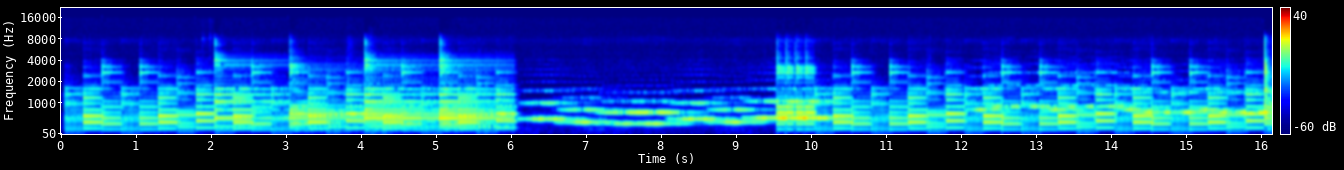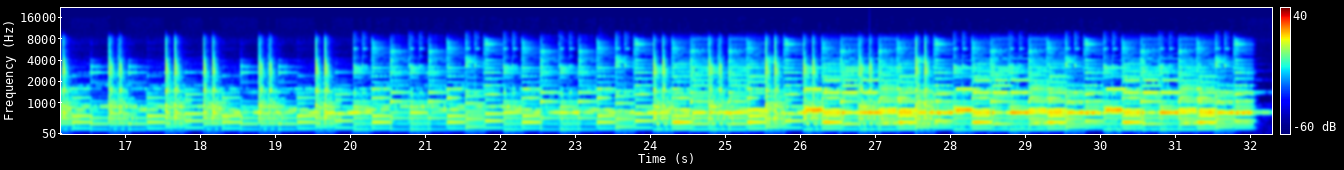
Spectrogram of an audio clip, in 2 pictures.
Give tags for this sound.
music midi

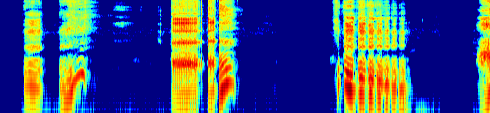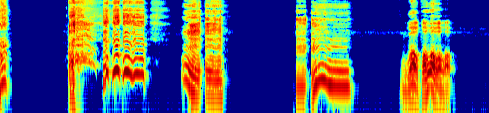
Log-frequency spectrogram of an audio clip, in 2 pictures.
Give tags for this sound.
wordless puzzlement vocal bewilderedness man male befuddlement voice distraction perplexity confusion human mystification bafflement

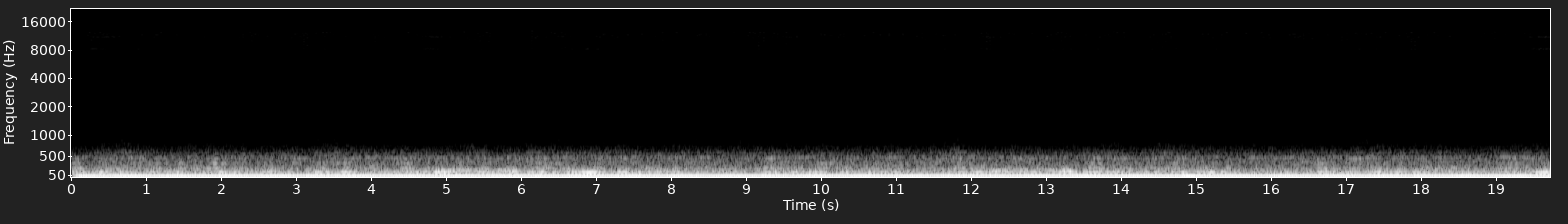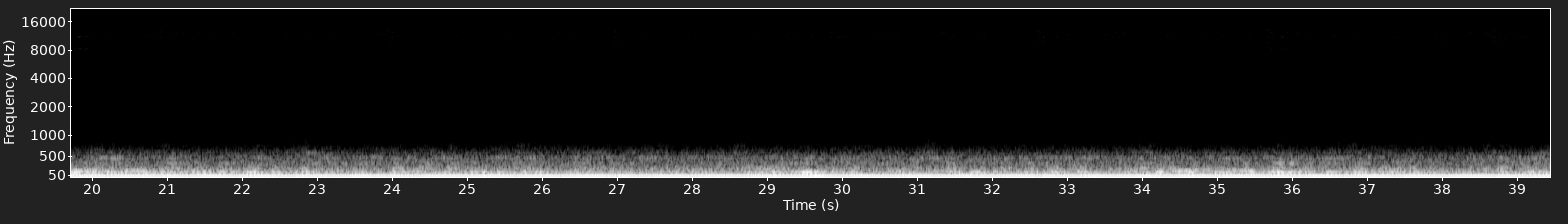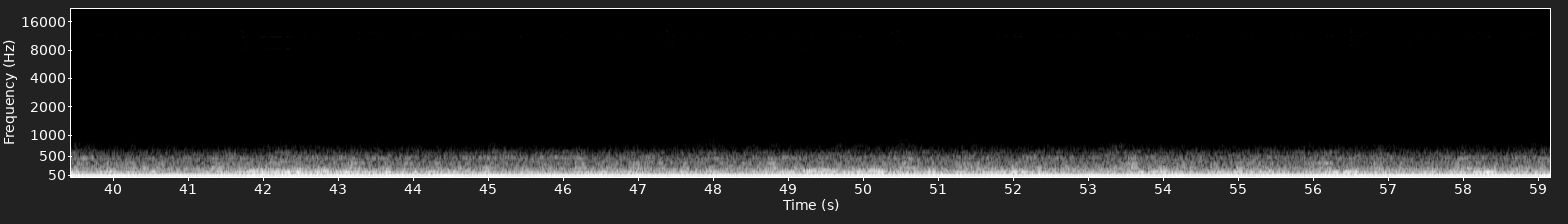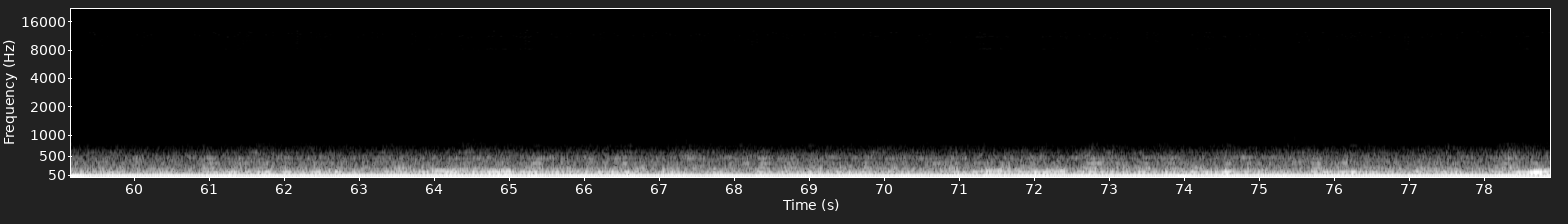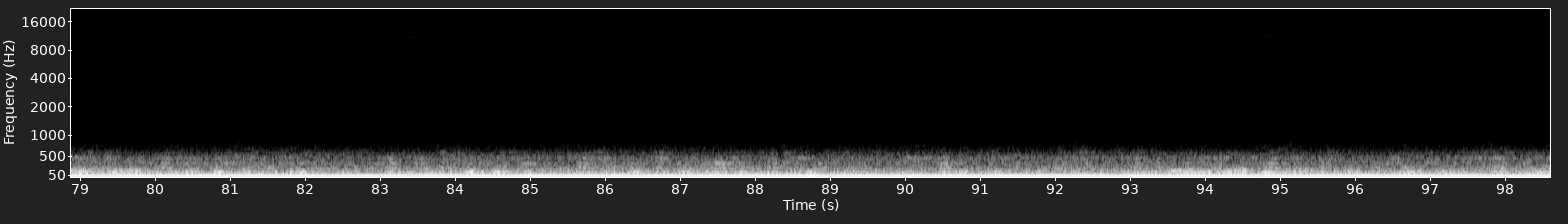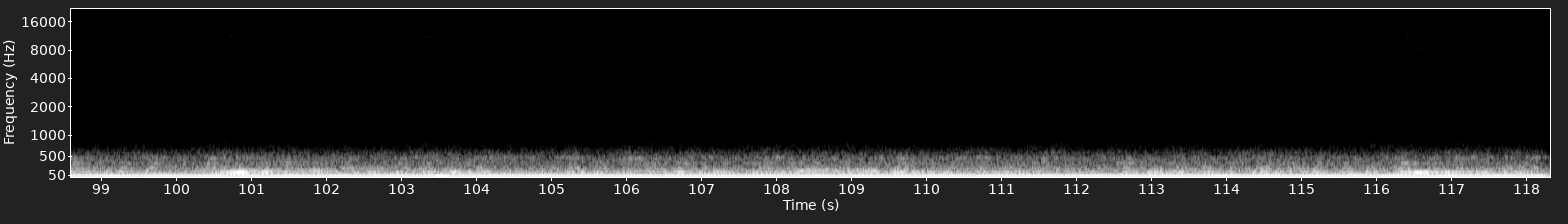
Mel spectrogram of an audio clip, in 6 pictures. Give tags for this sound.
artificial Atmosphere drone industrial pad skyline smooth soundscape subsonic

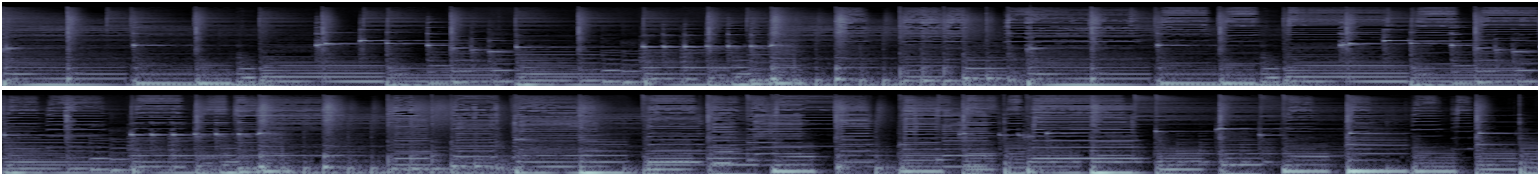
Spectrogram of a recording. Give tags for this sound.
game Jazz jazzy music videogamemusic

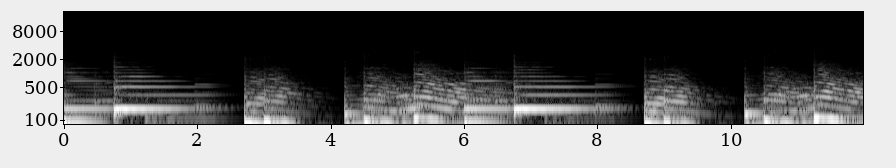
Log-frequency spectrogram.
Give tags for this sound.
sliding bass loop

